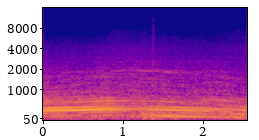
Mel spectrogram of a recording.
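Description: A 2025 Porsche 911 Carrera GTS accelerates hard through the gears, its loud engine note climbing steadily and dipping briefly at a shift before rising again. No one speaks.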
